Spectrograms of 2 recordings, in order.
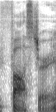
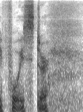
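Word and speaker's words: Foyster: I'm going to say Foster. It's F-O-Y-S-T-E-R-S. It could be Foister, but that's a weird... I don't like saying that. – It just sounds like a bad pronunciation of Foster. – Exactly. – But I want to say Foister. – Okay, we'll say Foister.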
